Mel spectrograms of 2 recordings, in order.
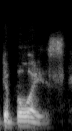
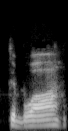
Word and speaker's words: Du Bois: His name looks like it's Du Bois, but it's W.E.B. Du Bois. Is how that's okay. Is how he pronounced it. Okay. But everyone mispronounces it, because you would see Du Bois and you would think Du Bois. French, yeah. Yes. Yeah. Or Cajun or something like that.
